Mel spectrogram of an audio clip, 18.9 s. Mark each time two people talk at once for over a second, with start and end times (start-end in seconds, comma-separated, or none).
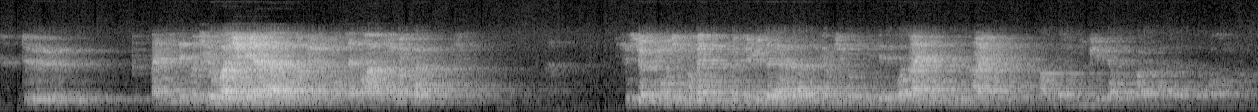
none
